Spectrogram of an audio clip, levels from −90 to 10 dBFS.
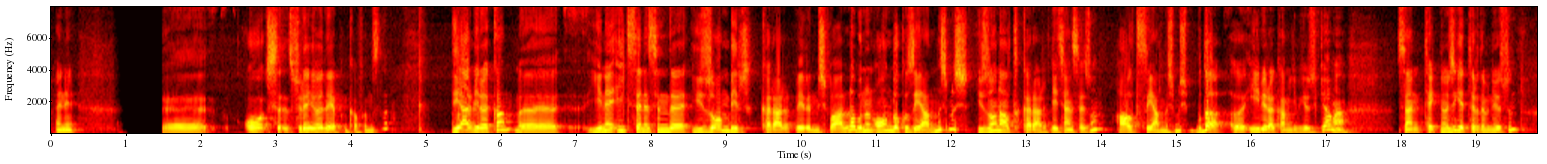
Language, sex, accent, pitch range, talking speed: Turkish, male, native, 135-185 Hz, 120 wpm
